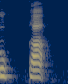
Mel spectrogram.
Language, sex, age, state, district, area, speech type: Telugu, female, 18-30, Andhra Pradesh, Konaseema, rural, read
